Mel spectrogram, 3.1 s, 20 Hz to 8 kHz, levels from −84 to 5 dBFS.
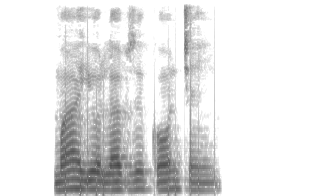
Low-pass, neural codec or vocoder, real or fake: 7.2 kHz; none; real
